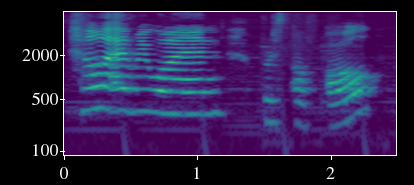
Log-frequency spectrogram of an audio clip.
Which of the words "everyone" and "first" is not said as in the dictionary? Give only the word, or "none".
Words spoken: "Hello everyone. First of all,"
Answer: first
